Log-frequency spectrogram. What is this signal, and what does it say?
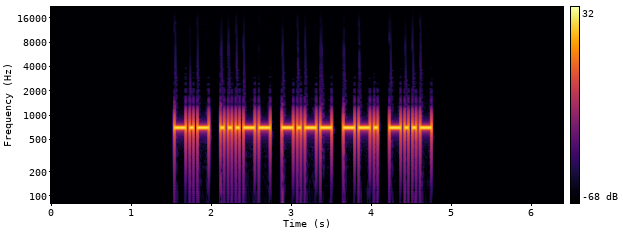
Morse code, heard as a keyed tone, about 25 wpm, 700 Hz. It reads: K3YGX
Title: USA Call Signs - 5 Characters - Repeated 2x - 25wpm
